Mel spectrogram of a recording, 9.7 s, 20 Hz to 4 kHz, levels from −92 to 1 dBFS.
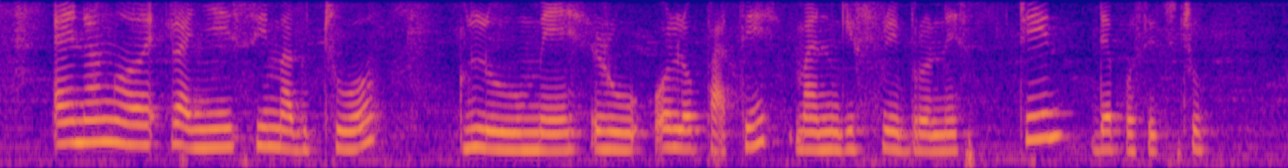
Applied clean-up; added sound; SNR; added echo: none; none; none; none.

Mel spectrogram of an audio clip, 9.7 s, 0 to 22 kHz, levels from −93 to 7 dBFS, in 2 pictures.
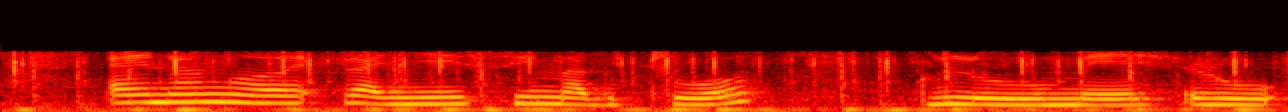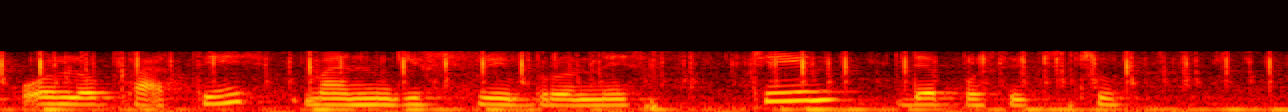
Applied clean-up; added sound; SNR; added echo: none; Typing; 9 dB; none.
